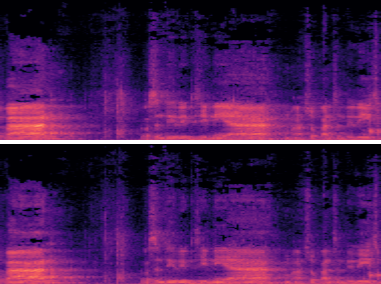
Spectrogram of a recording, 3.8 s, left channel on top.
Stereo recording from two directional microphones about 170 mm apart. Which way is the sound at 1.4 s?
15° right (ahead or behind).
